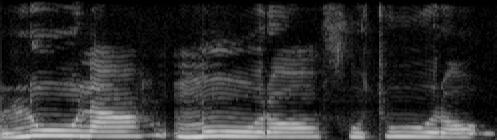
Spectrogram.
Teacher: Anche la U è chiusa, è pronunciata chiusa.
